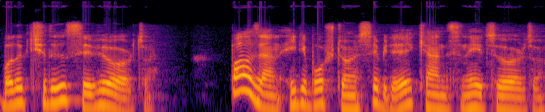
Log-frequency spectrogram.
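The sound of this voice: A man speaks at a fairly slow pace with a fairly high pitch. His intonation is lively and his tone is dark and mellow.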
